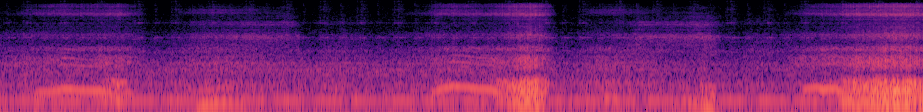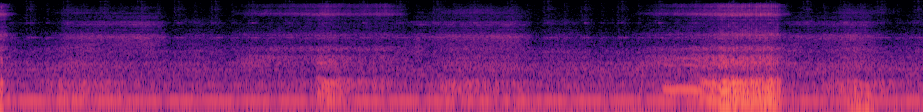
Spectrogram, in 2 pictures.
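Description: Rhythmic rough snores on each breath in, about every four seconds, over a steady background hum; ordinary sleep snoring.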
